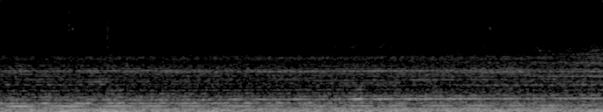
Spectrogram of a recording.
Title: Renault Zoe loud noise downhill in N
